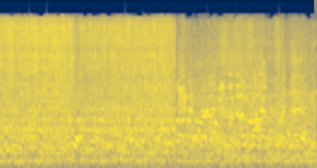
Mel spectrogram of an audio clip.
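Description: An excavator's engine runs steadily under the mixed voices of a crowd of people. The low engine sound drops away about two and a half seconds in, and the voices carry on.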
